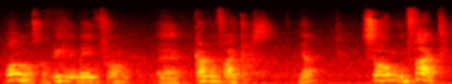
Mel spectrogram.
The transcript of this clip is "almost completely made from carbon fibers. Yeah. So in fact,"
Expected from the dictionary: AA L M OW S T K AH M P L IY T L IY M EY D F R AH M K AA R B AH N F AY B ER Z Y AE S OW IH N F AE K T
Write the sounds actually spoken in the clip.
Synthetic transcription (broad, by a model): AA L M OW S T K AH M P L IY T L IY M EY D F R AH M K AA R B AH N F AY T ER S Y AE S OW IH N F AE K T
